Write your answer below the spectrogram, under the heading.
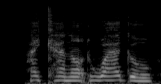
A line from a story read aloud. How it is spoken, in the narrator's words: poor Fuzzy moaned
